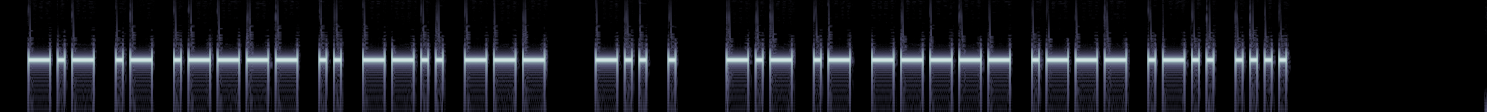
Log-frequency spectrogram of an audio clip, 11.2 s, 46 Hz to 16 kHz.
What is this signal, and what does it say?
Morse code, heard as a keyed tone, about 22 wpm, 700 Hz. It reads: KA1IZO DE KA0JLH
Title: USA Callsign DE Callsign - 6 Characters - 22wpm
